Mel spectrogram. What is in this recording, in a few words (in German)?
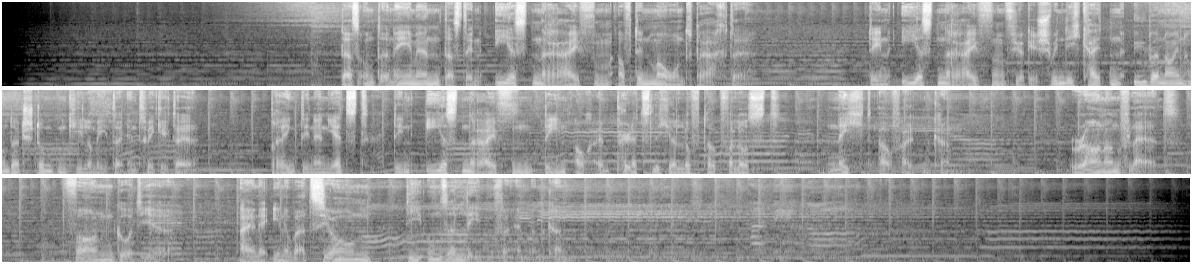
Werbung; GoodYear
